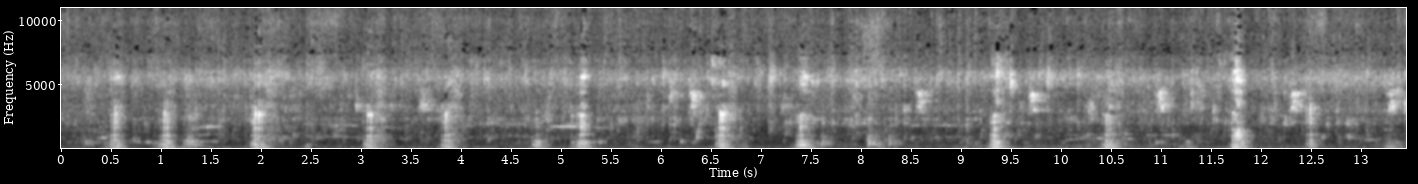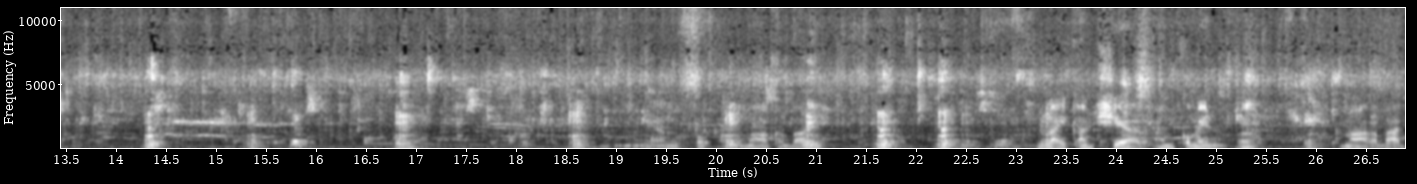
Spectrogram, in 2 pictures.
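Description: A pig snorts and grunts close by.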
